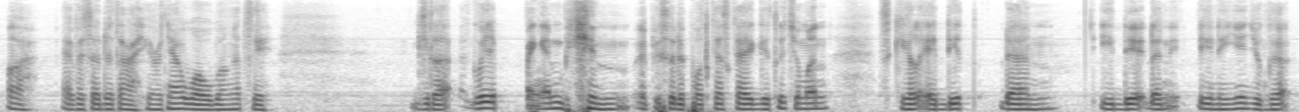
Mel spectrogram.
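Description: An Indonesian man hosts a solo podcast, chatting casually and rambling while he often hunts for words. His mid-range voice is gravelly and dark, and he lisps his r sounds.

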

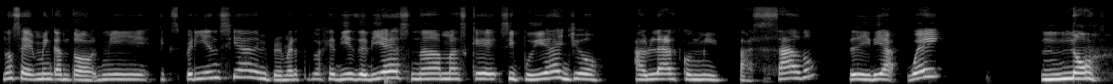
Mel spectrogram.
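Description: A woman's voice: on the high side, unhurried, mellow, no echo, clean studio sound. A nineteen-year-old woman with a Mexican accent hosting a casual podcast, telling stories in a chatty, slangy way and acting out what people said. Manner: slangy, chatty, acts out quoted voices. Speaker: podcast host. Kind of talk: casual storytelling monologue.

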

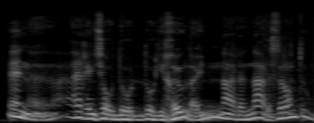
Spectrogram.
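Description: A man's voice: a little high, lively intonation, normal speed, gravelly, mellow, breathy edge. A man, recounting a personal story in an interview, hesitant with many restarts.

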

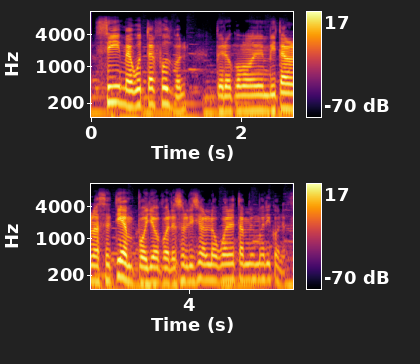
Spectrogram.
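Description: A man's voice: fairly high pitch, fairly even intonation, a little fast, a bit bright, dull audio, faint music behind. A man with a Chilean accent doing a rambling, profane, self-mocking comedy monologue. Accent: Chilean Spanish. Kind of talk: comic monologue.

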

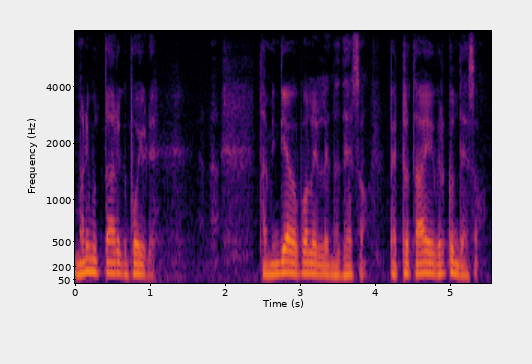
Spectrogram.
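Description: Brief: cynical, lecturing immigrant businessman, read by the male narrator; low, husky delivery. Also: normal speed, mellow, lightly acted. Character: embittered middle-aged immigrant businessman. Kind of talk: audiobook narration.

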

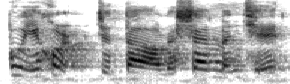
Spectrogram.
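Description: A woman reading a classic storybook aloud, with expressive, steady narration. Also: on the high side, brisk, low-quality recording.

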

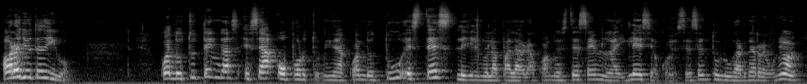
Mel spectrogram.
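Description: A woman preaching a radio sermon, emphatic, asking rhetorical questions and swinging between loud and soft. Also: medium pitch, fairly quick.

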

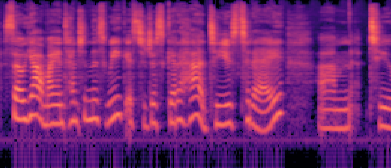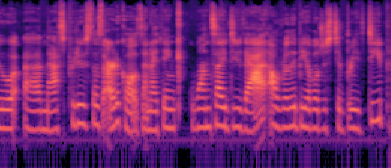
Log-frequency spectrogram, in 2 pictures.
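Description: A woman's voice: mid-range voice, gravelly. A woman hosting a podcast in a casual, chatty monologue, recorded in a small storage room with rain on the tin roof. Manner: chatty, conversational. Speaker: podcast host.

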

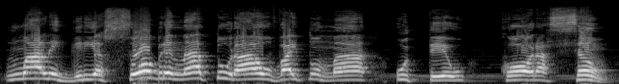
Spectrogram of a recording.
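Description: A man with a Brazilian Portuguese accent preaching a sermon on a live stream as pastor. He is animated, acts out prayers and breaks in with sudden exclamations. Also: high-pitched, slow, faint music behind.

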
